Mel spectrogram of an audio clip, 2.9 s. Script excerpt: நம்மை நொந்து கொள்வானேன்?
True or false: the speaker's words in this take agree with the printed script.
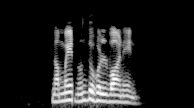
true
